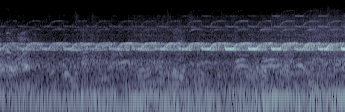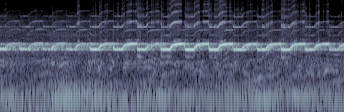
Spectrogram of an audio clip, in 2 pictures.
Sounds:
outside, urban or man-made, Speech

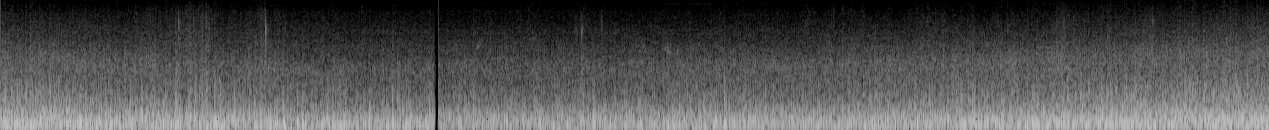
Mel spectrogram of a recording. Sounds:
Motorcycle, Vehicle

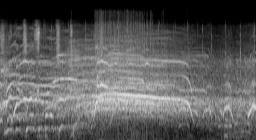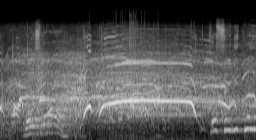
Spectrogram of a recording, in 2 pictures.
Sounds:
Speech

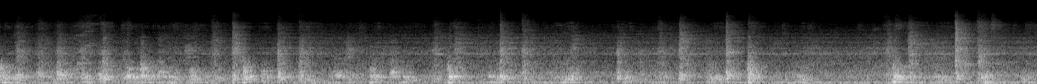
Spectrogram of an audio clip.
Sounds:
train wheels squealing

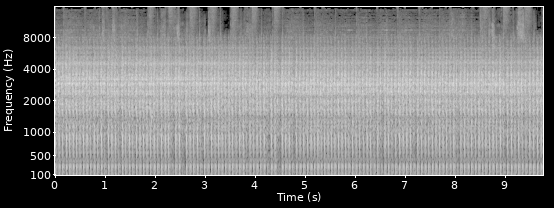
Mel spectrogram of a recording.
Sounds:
Vehicle, outside, urban or man-made, Motorcycle

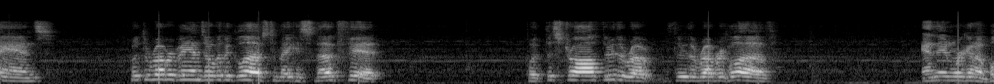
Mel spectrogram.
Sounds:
inside a small room, Speech

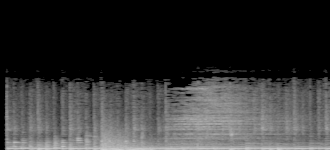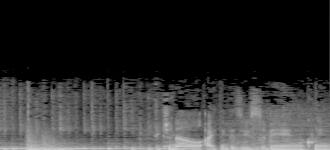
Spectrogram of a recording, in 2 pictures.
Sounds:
Female speech

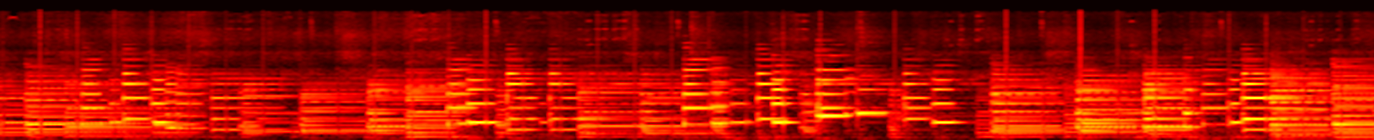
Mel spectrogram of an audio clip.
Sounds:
Music

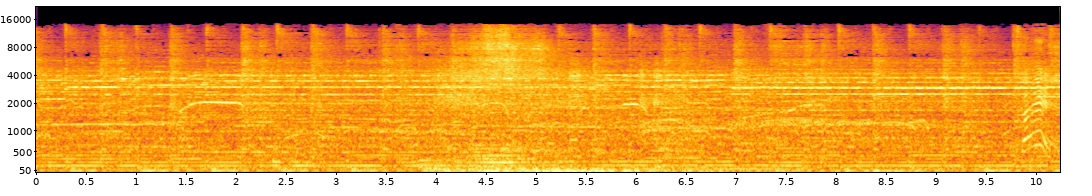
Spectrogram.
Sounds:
Speech, Music

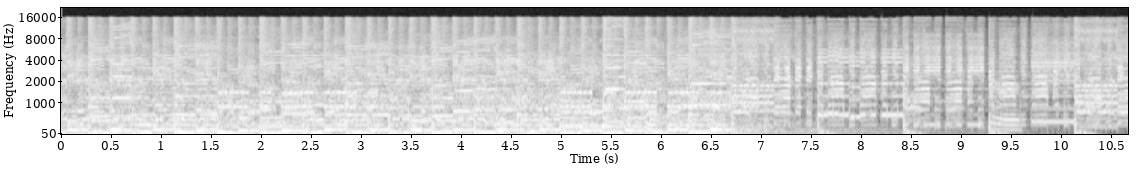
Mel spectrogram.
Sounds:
Music, Video game music

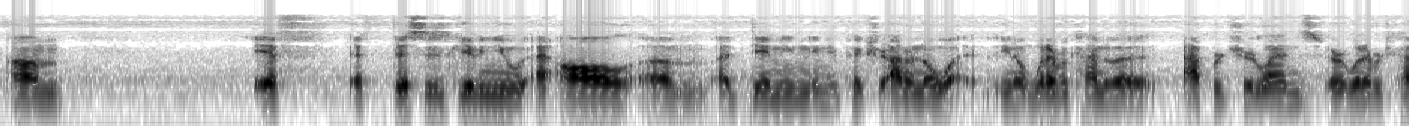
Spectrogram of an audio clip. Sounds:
Speech

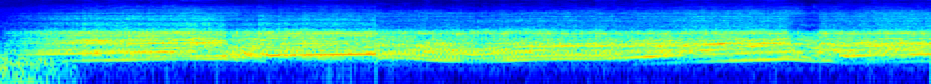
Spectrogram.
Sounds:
Aircraft

